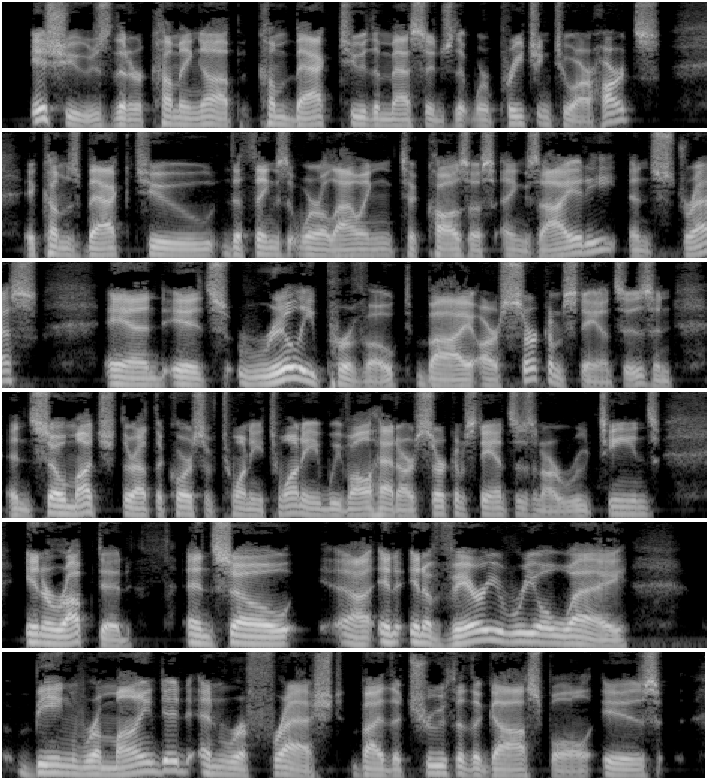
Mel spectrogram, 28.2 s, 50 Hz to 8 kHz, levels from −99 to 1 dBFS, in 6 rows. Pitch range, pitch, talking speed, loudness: 100-130 Hz, 115 Hz, 160 wpm, -25 LUFS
